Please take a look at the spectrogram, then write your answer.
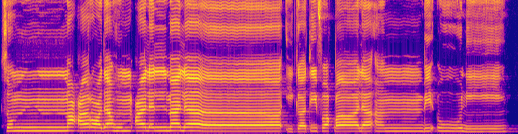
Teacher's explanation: ثم عرضہم علی الملائکۃ فقال انبئونی، یہاں پر مدہ جائز ہے اور یہاں پر وقف کی علامت آئی ہے، یہاں پر ہم ٹھہریں گے نہیں، یہاں ہم پڑھ کر جائیں گے۔ فقال میں قاف کو ایک الف کے برابر لمبا کیا جائے گا، لام کو ہم بالکل بھی سٹرینچ نہیں کریں گے، فقال اس طرح سے کریں گے تو یہ غلط ہو جائے گا۔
